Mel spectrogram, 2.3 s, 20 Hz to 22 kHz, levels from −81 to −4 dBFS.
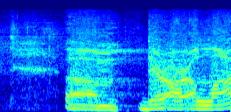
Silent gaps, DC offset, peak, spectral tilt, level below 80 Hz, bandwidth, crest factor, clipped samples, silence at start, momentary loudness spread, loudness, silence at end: none; under 0.1%; -24 dBFS; -3.5 dB/octave; -72 dBFS; 15.5 kHz; 10 dB; under 0.1%; 0 s; 9 LU; -33 LUFS; 0 s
